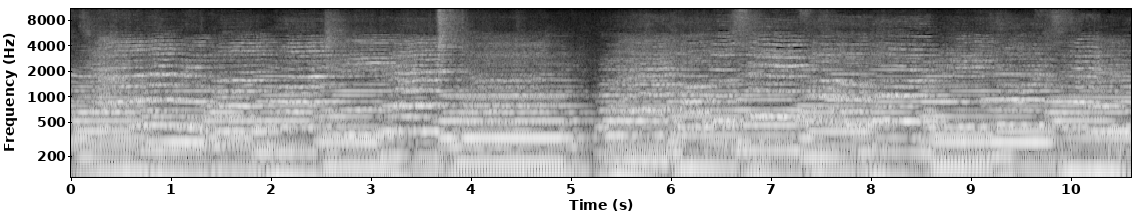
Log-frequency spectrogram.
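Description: A hymn sung by a group of voices with organ accompaniment in held chords, with a short break between phrases about five seconds in.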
